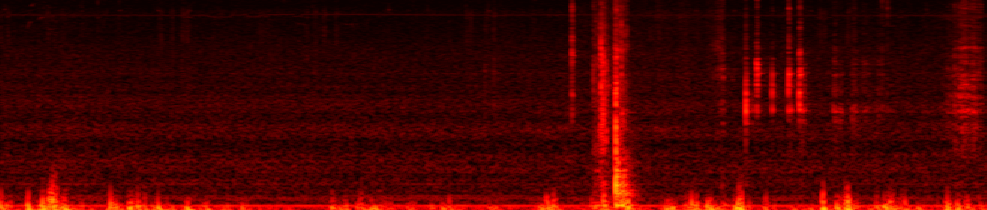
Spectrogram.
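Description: Handling noise as the leads of a replacement SCR are tilted and bent with needle-nose pliers over a circuit board: many soft low knocks and a few light clicks, over a steady low hum.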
